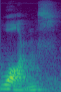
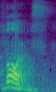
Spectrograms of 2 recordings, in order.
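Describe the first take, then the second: First: The name is pronounced a non-German way. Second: The name is pronounced the German way. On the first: The speaker calls it wrong. "non, non Worms" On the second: The speaker calls it right. "è una città tedesca, si pronuncia Worms"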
